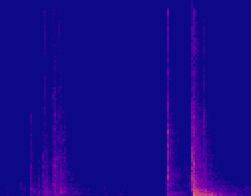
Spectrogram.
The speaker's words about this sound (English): And then the door opened and my third option walked through the door. My problem had actually come to me.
